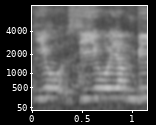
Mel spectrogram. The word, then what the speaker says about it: comb: दूसरा जैसे COMB है तो बी नहीं पढ़ेंगे, क्योंकि बी है जो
